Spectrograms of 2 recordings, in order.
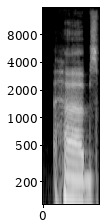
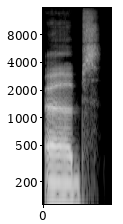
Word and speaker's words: herbs: You say it like herbs. Yeah, it's herbs. Why do you say it like that? Is that an American thing? It's an American thing. Yeah, but it's actually how it's pronounced, to be fair.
